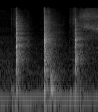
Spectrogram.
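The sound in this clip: Knife chopping onion on a board while stuffed zucchini is made Turkish style: a few sharp, crisp strikes spaced about half a second apart, each with a short trailing rasp, standing alone without talk.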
